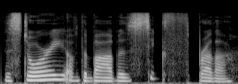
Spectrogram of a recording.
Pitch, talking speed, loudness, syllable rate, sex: 175 Hz, 175 wpm, -16 LUFS, 4.4 syllables/s, female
